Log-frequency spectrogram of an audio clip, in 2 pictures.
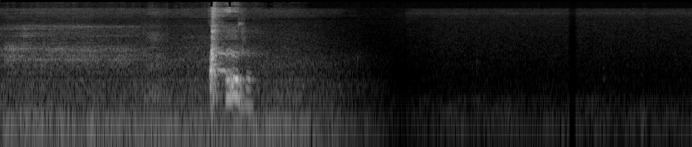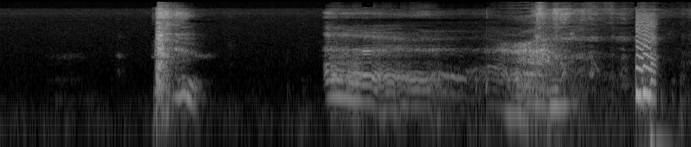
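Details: Infant, likely a baby girl, having a sneezing fit: short, sharp sneeze bursts with room noise and brief adult voices ("bless you") between them.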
